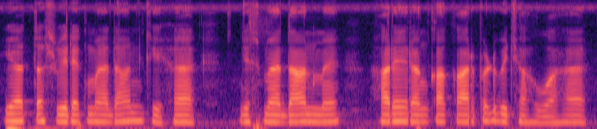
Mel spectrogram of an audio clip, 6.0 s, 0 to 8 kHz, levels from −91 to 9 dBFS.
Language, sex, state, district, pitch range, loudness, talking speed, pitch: Hindi, male, Jharkhand, Palamu, 115-125 Hz, -20 LUFS, 160 wpm, 120 Hz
